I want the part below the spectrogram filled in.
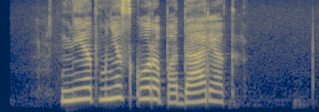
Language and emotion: Russian, positive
